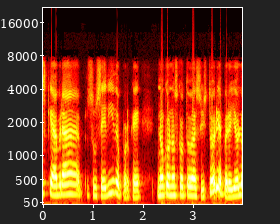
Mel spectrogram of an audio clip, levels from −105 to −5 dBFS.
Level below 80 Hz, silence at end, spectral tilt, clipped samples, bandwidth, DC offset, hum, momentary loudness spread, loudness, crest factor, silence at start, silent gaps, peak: -62 dBFS; 0 s; -6.5 dB/octave; 0.3%; 7.6 kHz; under 0.1%; none; 8 LU; -13 LUFS; 12 dB; 0 s; none; 0 dBFS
